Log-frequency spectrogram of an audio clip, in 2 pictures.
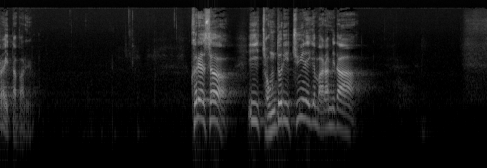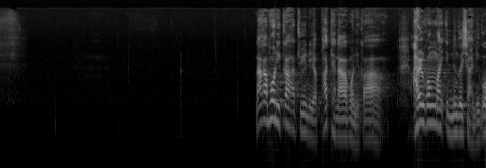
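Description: An elderly man speaks with emphasis into a microphone, in a large echoing hall, pausing at length between phrases.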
